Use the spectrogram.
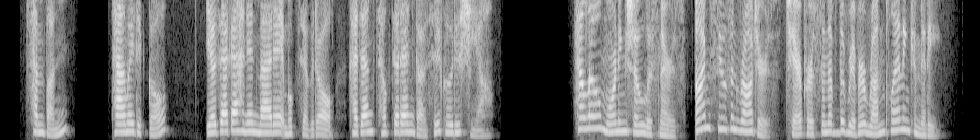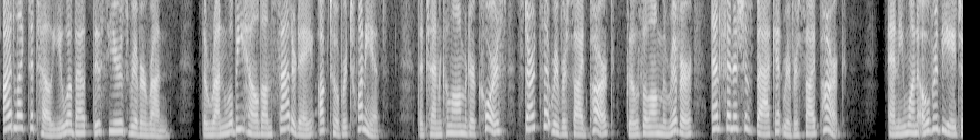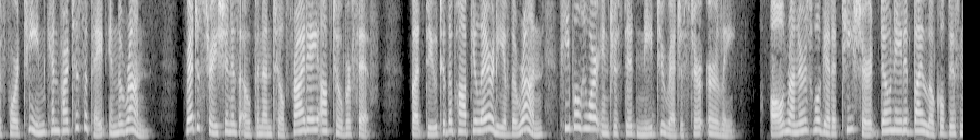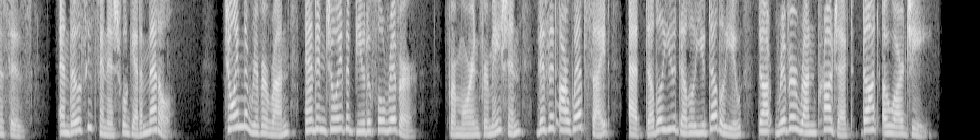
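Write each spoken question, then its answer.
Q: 다음을 듣고 여자가 하는 말의 목적으로 가장 적절한 것을 고르시오.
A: 리버 런 대회를 안내하고 참가를 독려하려고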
